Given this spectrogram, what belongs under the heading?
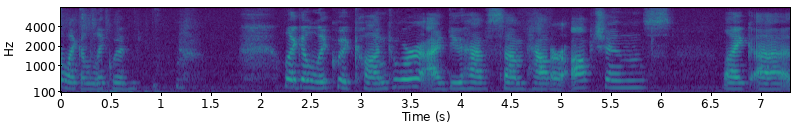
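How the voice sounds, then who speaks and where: A young woman talks her way through a makeup tutorial at home in a chatty, rambling, self-deprecating way. She sounds anxious and slightly out of breath, and her voice sits at an average pitch. Faint household noise hums behind her. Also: low-quality recording. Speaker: beauty vlogger.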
